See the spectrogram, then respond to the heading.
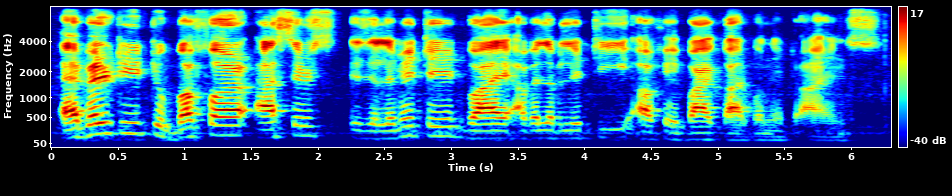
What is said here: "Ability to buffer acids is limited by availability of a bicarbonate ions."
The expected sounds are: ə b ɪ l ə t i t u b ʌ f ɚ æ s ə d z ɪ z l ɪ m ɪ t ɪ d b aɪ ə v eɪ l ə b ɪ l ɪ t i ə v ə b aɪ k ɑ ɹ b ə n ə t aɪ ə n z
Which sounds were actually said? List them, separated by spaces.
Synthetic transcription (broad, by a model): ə b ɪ l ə t i t u b ʌ f ɚ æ s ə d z ɪ z l ɪ m ɪ t ɪ d b aɪ ə v eɪ l ə b ɪ l ɪ t i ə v ə b aɪ k ɑ ɹ b ə n ə t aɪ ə n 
